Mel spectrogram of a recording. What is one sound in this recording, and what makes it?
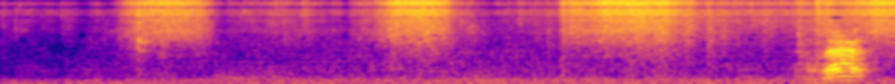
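A broom sweeps across a hard floor.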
